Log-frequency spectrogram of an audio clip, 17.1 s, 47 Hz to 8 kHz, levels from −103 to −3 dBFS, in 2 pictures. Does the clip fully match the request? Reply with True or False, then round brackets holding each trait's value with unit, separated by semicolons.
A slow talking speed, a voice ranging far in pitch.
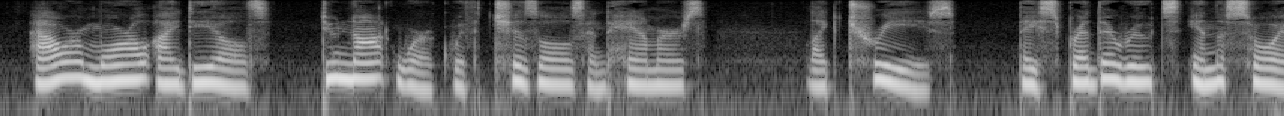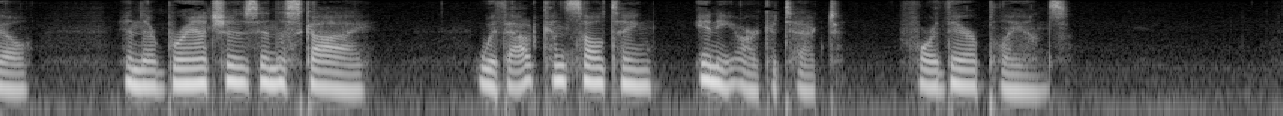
False (110 wpm; 3.4 semitones)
